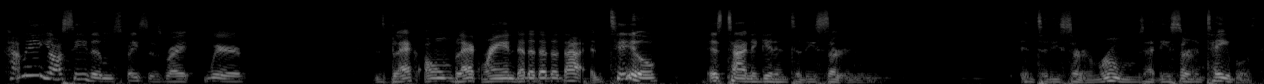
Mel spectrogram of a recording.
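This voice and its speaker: An American woman reading a book aloud and adding informal, slangy commentary in an expressive manner. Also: a bass voice, unhurried, no echo, studio quality. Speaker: host of a read-aloud series. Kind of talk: book read-aloud with casual running commentary.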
